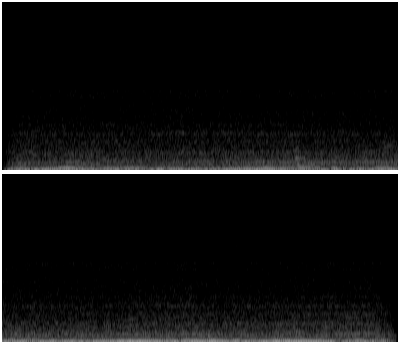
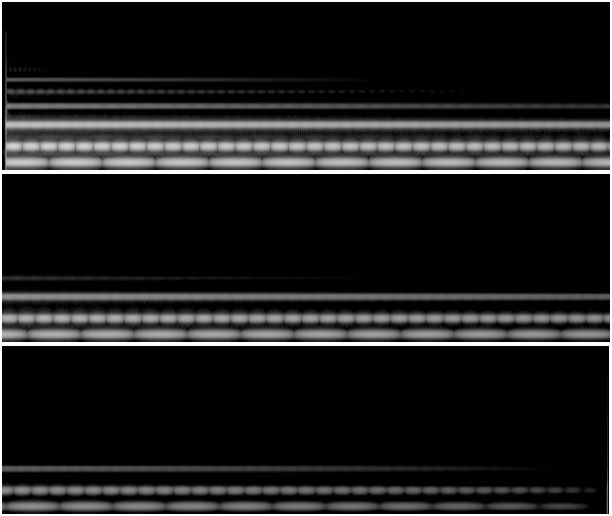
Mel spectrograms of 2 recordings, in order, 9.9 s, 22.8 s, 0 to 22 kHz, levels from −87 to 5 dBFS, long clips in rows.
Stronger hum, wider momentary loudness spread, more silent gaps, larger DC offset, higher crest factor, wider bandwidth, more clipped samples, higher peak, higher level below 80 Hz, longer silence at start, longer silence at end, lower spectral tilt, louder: neither; second, 6 LU vs 23 LU; neither; neither; second, 12 dB vs 18 dB; first, 3.9 kHz vs 3.5 kHz; neither; second, -34 dBFS vs -6 dBFS; first, -50 dBFS vs -88 dBFS; about the same, 0.05 s vs 0.05 s; second, 0.05 s vs 3.75 s; second, -7.5 dB/octave vs -12.5 dB/octave; second, -58 LUFS vs -22 LUFS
